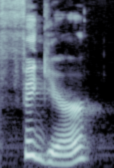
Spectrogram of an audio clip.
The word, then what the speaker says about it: figure: The English reduce the last syllable of figure to ger. The educated American preserves the U sound, as in nature.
